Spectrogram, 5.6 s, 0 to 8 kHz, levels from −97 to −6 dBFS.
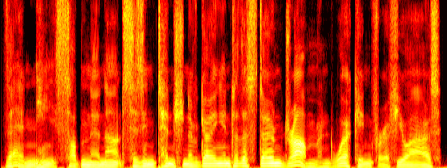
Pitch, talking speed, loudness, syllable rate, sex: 105 Hz, 195 wpm, -18 LUFS, 5.0 syllables/s, female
